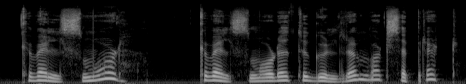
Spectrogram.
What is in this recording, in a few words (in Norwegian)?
"kvællsmåL", Numedalsmål; Hushald, mat, drikke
